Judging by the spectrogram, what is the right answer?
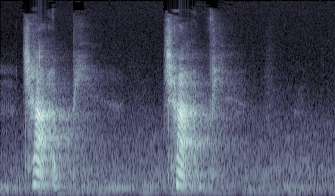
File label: Nasa Yuwe; chamiza; paez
